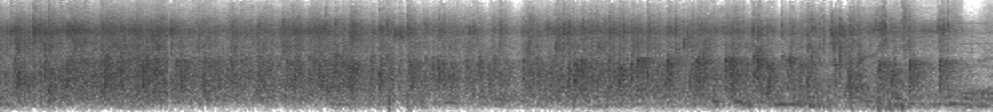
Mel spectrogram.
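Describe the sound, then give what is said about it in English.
A crowd breaks into sustained, dense applause for a speaker who has just finished a talk, many hands clapping at once in a steady, loud wash that continues for the full stretch without letting up. “Another round of applause, please.”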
